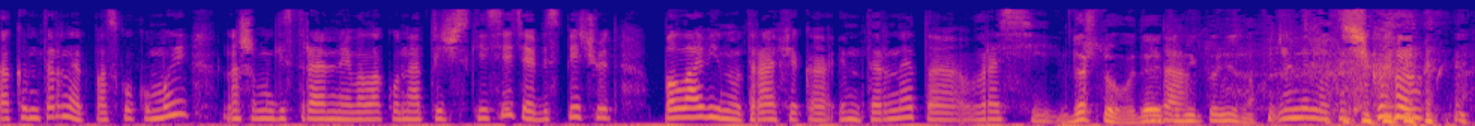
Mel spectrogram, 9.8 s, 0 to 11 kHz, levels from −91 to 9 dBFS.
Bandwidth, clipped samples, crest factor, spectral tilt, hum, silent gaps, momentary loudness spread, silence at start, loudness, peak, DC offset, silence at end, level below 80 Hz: 8.8 kHz; under 0.1%; 20 dB; -5.5 dB/octave; none; none; 11 LU; 0 s; -28 LUFS; -6 dBFS; under 0.1%; 0 s; -40 dBFS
